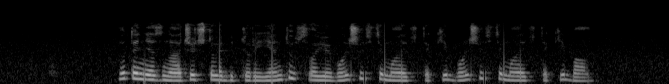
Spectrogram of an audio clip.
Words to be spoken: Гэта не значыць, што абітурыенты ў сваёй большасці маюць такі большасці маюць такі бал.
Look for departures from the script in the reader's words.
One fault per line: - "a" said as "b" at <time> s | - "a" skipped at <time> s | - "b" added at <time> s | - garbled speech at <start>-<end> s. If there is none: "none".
none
